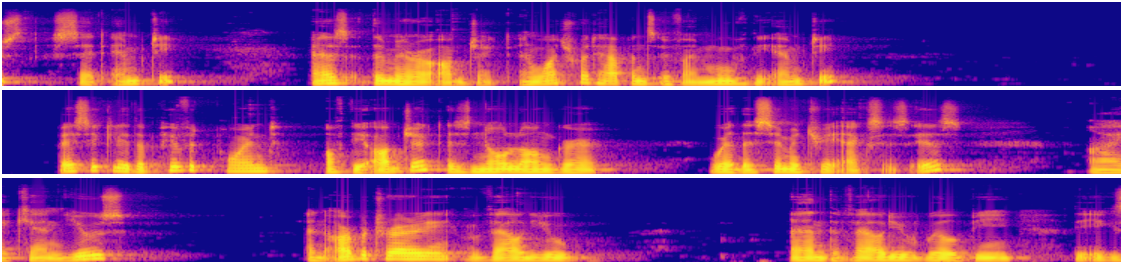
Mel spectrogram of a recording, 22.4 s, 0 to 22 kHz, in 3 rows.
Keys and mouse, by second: 3.5-5.4 right drag, 4.5-6.2 drag, 9.4-10.5 right drag, 13.7-15.4 right drag, 15.2-17.0 drag, 20.3-22.3 middle drag.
